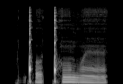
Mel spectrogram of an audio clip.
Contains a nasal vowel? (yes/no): yes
